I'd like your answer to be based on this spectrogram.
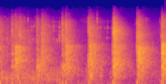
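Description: A small studio audience claps in quick uneven bursts of sharp slaps that swell and fade, alone without talk.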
